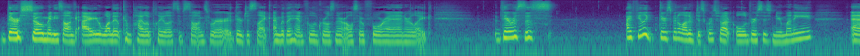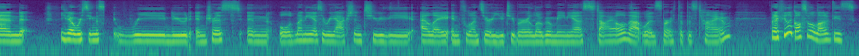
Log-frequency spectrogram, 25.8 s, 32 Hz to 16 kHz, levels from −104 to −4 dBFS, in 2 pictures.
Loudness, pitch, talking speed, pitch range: -24 LUFS, 165 Hz, 190 wpm, 155-190 Hz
